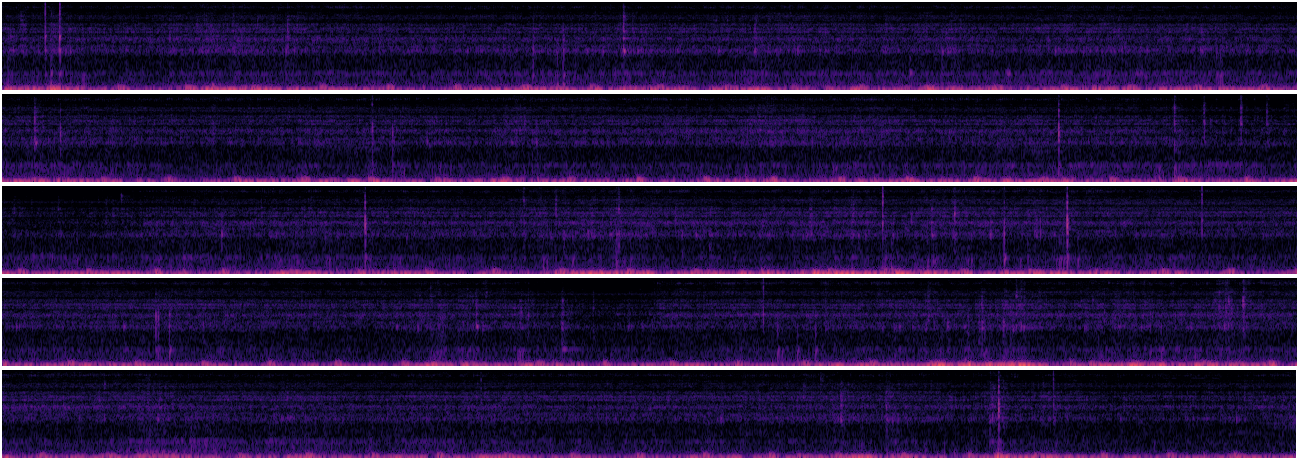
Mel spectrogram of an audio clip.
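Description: Wind buffeting the microphone in a continuous uneven rumble during a fast mountain bike descent, with scattered clicks and rattles from the bike jolting over a rough dirt trail.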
